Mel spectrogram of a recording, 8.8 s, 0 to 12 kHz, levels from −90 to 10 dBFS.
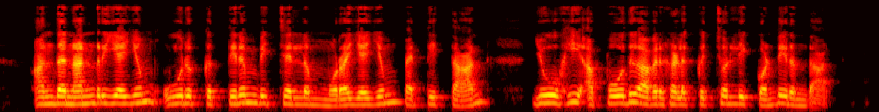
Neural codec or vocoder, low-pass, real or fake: none; 9.9 kHz; real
